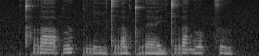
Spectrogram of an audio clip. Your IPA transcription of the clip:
kʰ r aː˧ p l ɯ˥˩ k̚ p r iː˩˦ t r a˨˩ w t r ɛː˩˦ j t r a˧ n l o˦˥ k̚ s ɯ˨˩ k̚

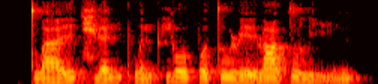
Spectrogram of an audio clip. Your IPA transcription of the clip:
t̪ w a˧˥ ɪ̯ | ɕ ɥ ɛ˧˥ n pʰ w ə̰˨˩ n pʰ j o˥ ʊ̯ p ɤ˥˩ t̪ u˥ ɻ ḛ˨˩ ɪ̯ ɻ ɑ˥˧ ʊ̯ t̪ u˥˩ l ḭ˨˩˦ ŋ

